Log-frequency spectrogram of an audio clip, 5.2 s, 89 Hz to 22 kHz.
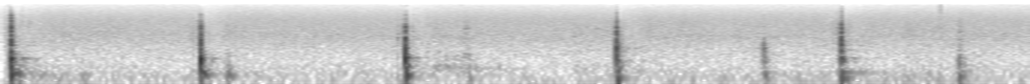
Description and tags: mco walk b01
Footsteps...
NOTE:
These are no field recordings but HANDMADE walking sounds in different speeds and manners intended for game creation. Most of them you can loop. They are recorded as dry as possible so you should add the ambience you like.
HOW TO MAKE THESE:
1. First empty two bottles of the famous spanish brandy Lepanto.
2. Keep the korks - they have a very special sound different from the korks of wine bottles.
3. Then, if you're still able to hit (maybe you shouldn't drink the brandy alone and at once), fill things in a flat bowl or a plate - f. e. pepper grains or salt.
4. Step the korks in the bowl and record it. You may also - as I did - step the korks on other things like a ventilator.
5. Compress the sounds hard but limit them to -4 db (as they sound not naturally if they are to loud).
ground, walks, footsteps, steps, walking, floor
